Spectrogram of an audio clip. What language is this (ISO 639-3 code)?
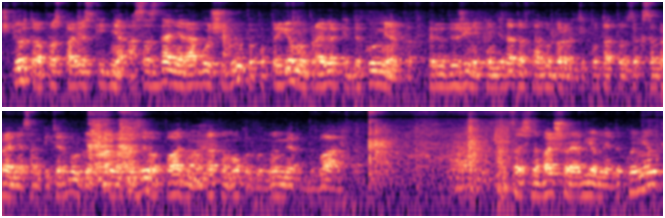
rus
